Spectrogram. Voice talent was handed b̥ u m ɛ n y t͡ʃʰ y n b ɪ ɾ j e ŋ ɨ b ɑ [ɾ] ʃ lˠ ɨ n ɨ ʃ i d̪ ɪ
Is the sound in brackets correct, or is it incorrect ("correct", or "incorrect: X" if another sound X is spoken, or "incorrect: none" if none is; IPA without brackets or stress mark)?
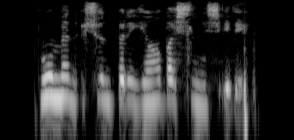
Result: incorrect: none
